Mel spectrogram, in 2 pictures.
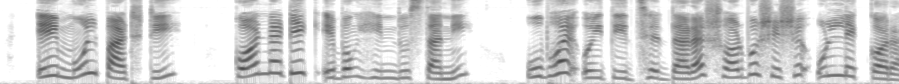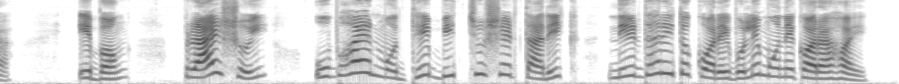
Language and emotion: Bengali, neutral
